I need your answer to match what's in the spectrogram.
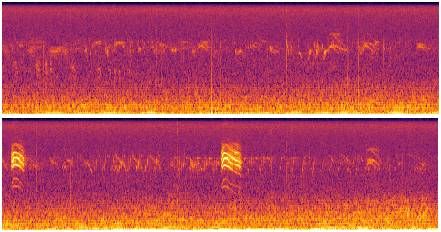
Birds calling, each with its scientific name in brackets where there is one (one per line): Erckel's Francolin (Pternistis erckelii)
Hawaii Amakihi (Chlorodrepanis virens)
Eurasian Skylark (Alauda arvensis)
